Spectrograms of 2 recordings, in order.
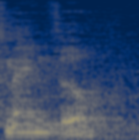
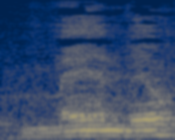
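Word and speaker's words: Maineville: How would you spell that? M-I-L-L-B-A-N-K. Okay. It's Mainville, Ohio. Fairfield? No, it's Mainville. Manville?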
